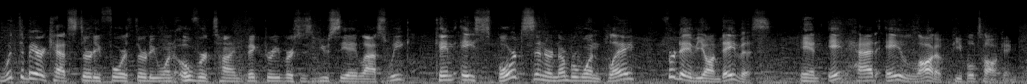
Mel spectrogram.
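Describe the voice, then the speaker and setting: A man's high voice with lively intonation at a moderate pace, music in the background. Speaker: sports anchor and reporter. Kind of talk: TV sports reporter package narration.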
